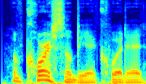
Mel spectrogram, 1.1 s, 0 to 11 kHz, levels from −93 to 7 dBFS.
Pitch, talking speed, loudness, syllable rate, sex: 105 Hz, 270 wpm, -17 LUFS, 8.6 syllables/s, male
